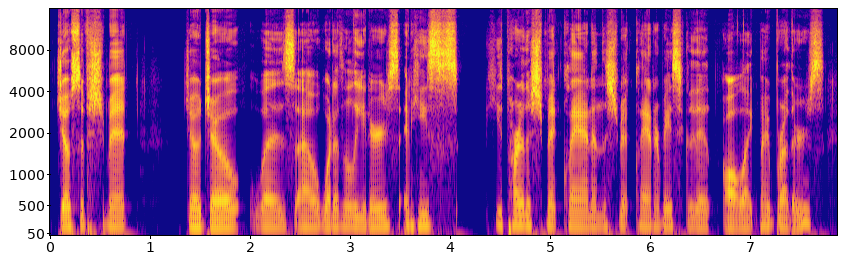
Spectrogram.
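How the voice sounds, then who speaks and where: A woman's voice: sits low, little pitch movement, moderate pace, clear, resonant tone, dry recording, clean studio sound. A young woman telling a heartfelt personal story as a podcast guest, with lots of "like" and fillers. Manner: emotional storytelling with many fillers. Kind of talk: personal faith story in an interview.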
